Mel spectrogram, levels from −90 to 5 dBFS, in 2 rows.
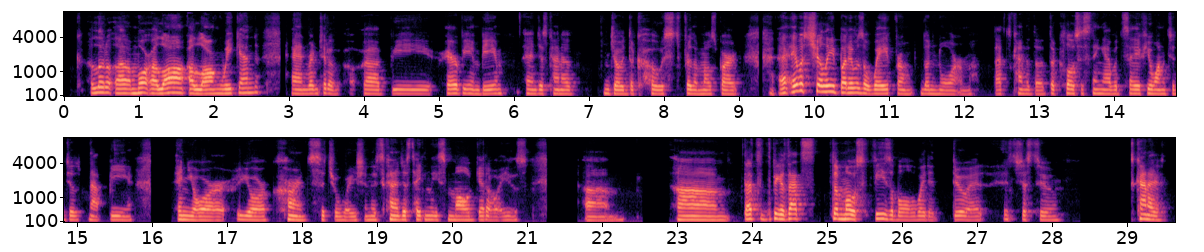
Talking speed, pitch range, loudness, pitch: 170 wpm, 145-165 Hz, -18 LUFS, 155 Hz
